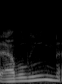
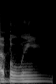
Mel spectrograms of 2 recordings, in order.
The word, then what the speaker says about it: Abilene: Abilene Christian. Is that how you say it? Abilene? I think so. Yeah. Abilene.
